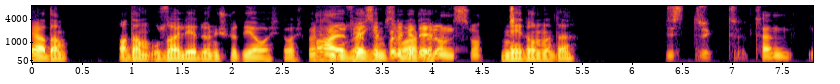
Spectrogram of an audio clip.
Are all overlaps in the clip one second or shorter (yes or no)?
no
